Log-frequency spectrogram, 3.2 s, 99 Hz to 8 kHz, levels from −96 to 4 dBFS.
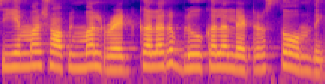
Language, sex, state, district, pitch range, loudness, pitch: Telugu, female, Andhra Pradesh, Visakhapatnam, 220-255 Hz, -16 LUFS, 245 Hz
